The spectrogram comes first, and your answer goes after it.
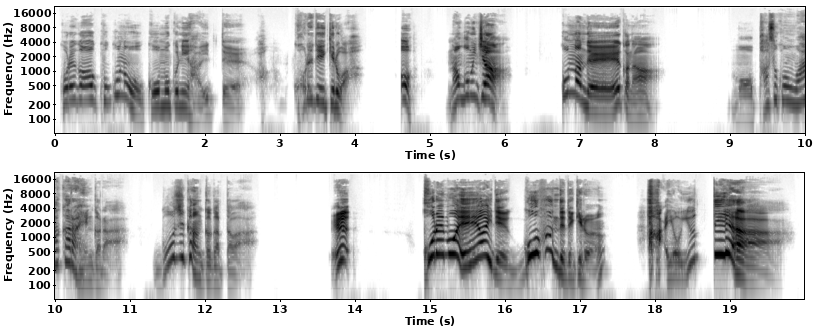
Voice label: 関西弁のおじさん, ナレーション; 声優・俳優; ハイテンションや叫びなどを得意としつつ、温かさや落ち着いた雰囲気まで幅広いご要望に対応します。; 声優・俳優として、舞台、映画、ドラマ、吹き替え、およびナレーションの経験多数。

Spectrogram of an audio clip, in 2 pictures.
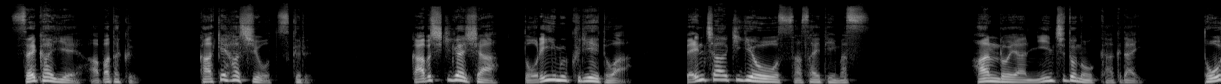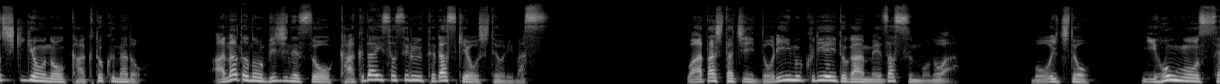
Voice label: male, ナレーション, ストレート; narrator men; 関西弁が話せます。

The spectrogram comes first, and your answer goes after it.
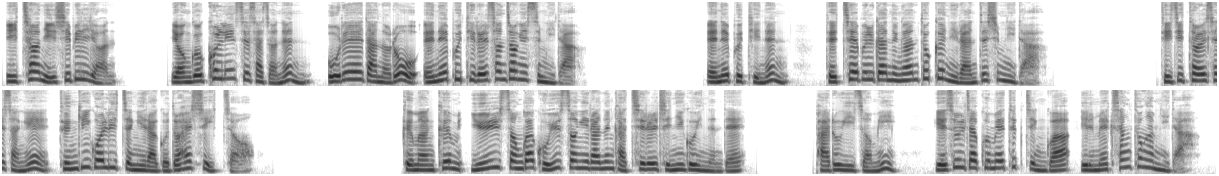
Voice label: ハキハキした, ナレーション, 韓国語; 韓国ソウル出身。日本の専門学校、声優養成所を卒業。; 韓国語はもちろん、日本語にも対応可能です。

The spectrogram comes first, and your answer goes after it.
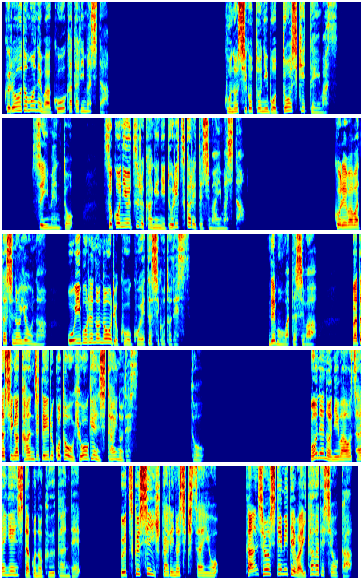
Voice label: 落ち着いた(日本語), ナレーション; 韓国ソウル出身。日本の専門学校、声優養成所を卒業。

